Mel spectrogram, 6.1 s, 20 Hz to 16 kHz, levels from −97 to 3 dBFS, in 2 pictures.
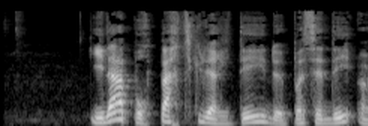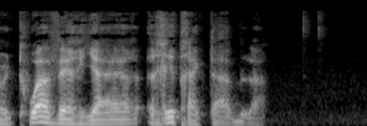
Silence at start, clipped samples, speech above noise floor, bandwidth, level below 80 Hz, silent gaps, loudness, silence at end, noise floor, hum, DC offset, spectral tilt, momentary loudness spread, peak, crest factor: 0.75 s; under 0.1%; 47 dB; 11.5 kHz; -56 dBFS; none; -25 LUFS; 0.9 s; -72 dBFS; none; under 0.1%; -5 dB/octave; 17 LU; -4 dBFS; 22 dB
